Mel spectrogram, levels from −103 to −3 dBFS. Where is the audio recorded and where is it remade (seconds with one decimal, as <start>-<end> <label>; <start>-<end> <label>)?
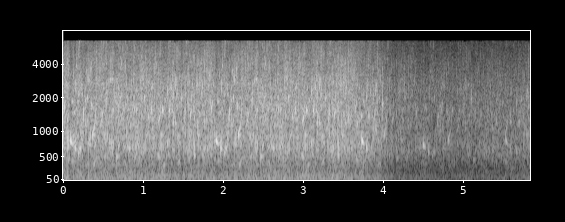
0.0-5.8 recorded

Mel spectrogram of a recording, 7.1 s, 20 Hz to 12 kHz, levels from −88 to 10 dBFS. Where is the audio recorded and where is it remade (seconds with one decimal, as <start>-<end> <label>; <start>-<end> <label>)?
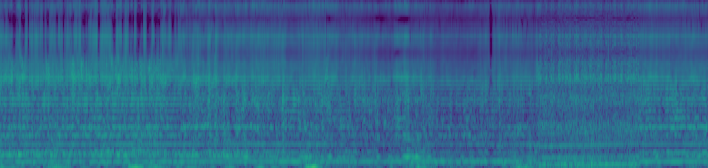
0.0-5.4 remade; 5.4-6.4 recorded; 6.4-7.1 remade

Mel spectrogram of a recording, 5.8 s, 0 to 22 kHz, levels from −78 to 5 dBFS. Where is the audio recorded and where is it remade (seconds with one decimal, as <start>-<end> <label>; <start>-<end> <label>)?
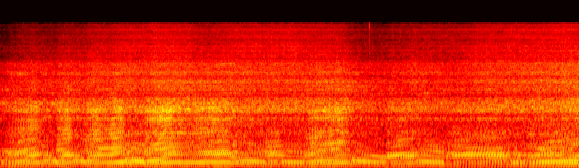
0.0-5.8 recorded

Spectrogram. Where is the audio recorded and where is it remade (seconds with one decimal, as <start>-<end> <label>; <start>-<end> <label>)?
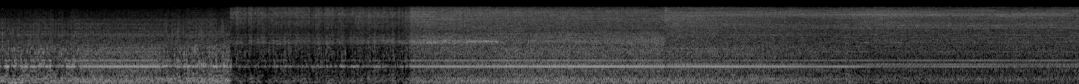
0.0-0.8 remade; 0.8-1.6 recorded; 1.6-4.1 remade; 4.1-10.8 recorded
